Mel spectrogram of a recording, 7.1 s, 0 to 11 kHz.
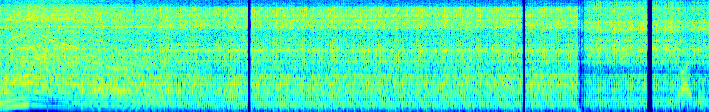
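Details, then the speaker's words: Stihl MS 361 chainsaw, about a year old, after replacing ignition module whose rev limiter stopped it revving past about 5,000 rpm: climbs quickly and holds steady high full-throttle scream without winding down; healthy. "get full speed now out of it. Not winding down like we did in the previous uh video."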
